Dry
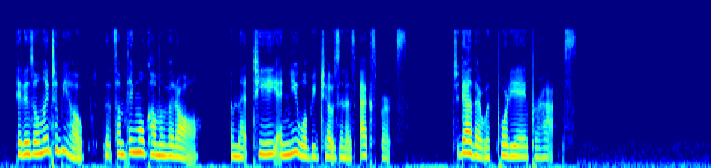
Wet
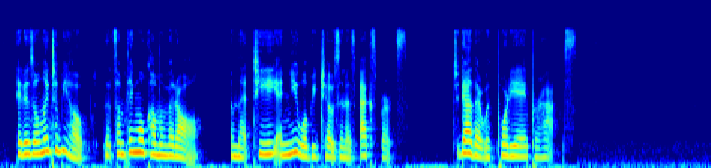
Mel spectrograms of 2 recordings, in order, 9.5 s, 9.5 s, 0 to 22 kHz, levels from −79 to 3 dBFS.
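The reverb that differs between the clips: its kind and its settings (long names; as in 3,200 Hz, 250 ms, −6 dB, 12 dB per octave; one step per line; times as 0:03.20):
feedback delay network reverb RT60 0.3 s, low-frequency decay 1.3×, high-frequency decay 0.65×, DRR 16 dB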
